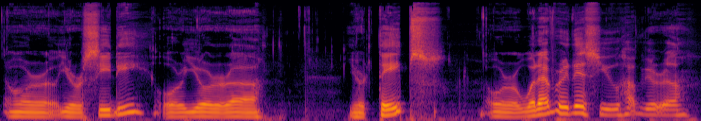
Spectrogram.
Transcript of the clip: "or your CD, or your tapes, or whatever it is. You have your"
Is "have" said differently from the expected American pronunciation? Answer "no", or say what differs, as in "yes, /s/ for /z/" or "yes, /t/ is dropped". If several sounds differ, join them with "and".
no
